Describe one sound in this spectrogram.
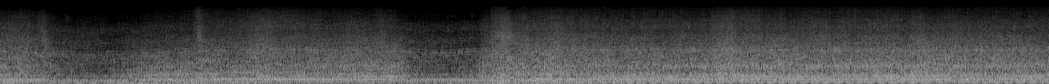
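Water splashes under tyres.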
